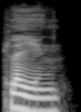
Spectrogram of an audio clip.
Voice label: "playing", GB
